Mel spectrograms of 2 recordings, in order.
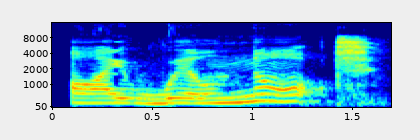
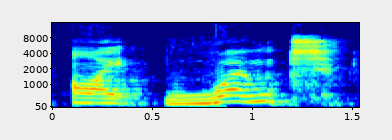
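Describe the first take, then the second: First: Each word is said fully and separately. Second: The words are shortened and run together.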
